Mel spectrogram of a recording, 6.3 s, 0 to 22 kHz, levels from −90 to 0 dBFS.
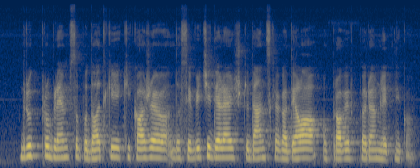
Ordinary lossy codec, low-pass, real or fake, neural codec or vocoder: none; 19.8 kHz; real; none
